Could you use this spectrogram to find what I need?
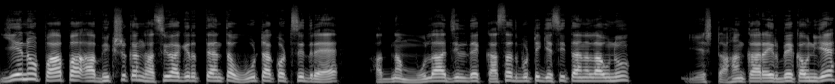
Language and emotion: Kannada, angry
